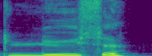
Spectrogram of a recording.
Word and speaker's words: løse: The Danish S is always pronounced like the English double S. It's s, always, even when it's between two vowels. As an example, at løse, which means to solve.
